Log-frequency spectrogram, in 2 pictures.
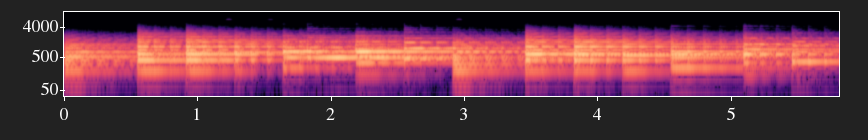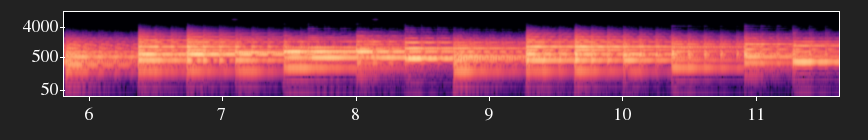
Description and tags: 165 bpm - Broken Beat - E Piano
This is a small Construction kit - Lightly processed for control and use ... It´s based on these Broken Beat Sounds and Trip Hop Flavour - and a bit Jazzy from the choosen instruments ... 165 bpm - The Drumsamples are from a Roality free Libary ...
Beat, Broken, Construction, E, Kit, Loop, Piano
